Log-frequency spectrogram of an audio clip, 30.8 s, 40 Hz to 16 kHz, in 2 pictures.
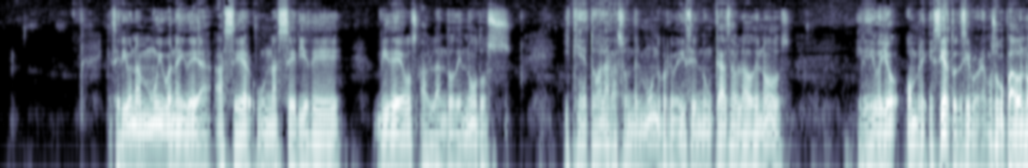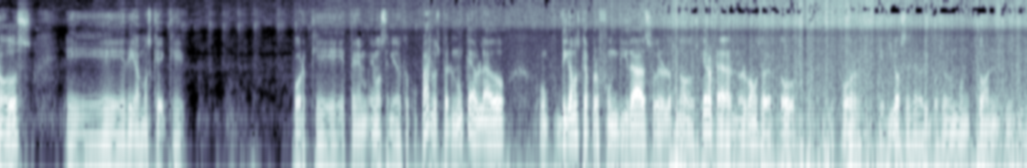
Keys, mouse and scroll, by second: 0.4 click, 1.0-2.6 drag, 2.6 middle click, 3.2 middle click, 4.2 shift+middle click, 5.4-6.8 drag, 7.0-8.6 middle drag, 8.9-10.6 drag, 10.7 middle click, 11.4 middle click, 12.8 click, 14.4 click, 17.7-20.2 drag, 26.6-28.2 drag, 28.2 middle click, 29.0-30.8 drag.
